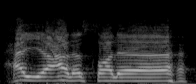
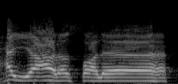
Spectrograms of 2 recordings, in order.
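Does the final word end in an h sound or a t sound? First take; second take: h sound; h sound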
